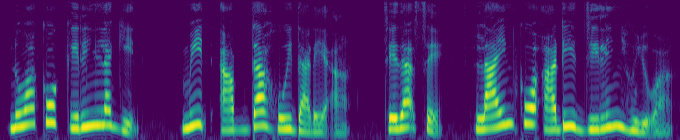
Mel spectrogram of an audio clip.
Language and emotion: Santali, neutral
